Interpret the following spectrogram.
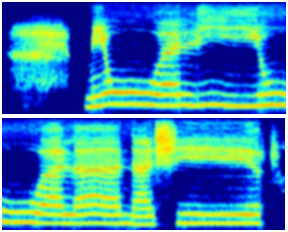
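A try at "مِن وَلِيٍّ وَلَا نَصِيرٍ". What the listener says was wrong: Nasir, sod ya, jangan ada anginnya.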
